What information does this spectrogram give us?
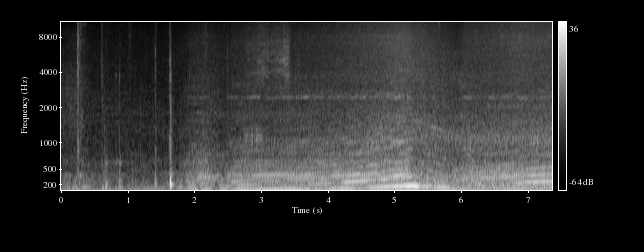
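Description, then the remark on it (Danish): A small car with a 1.5-liter engine revs up and accelerates, reaching 100 km/h in about 10.5 seconds. Its pitch climbs steadily over a few seconds after some brief clicks at the start, loud with no talking. “Hestekræfter, en 1,5 liters motor, og de 100 km i timen når vi på omkring 10,5 sekund, hvis vi øvrigt fortsætter.”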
